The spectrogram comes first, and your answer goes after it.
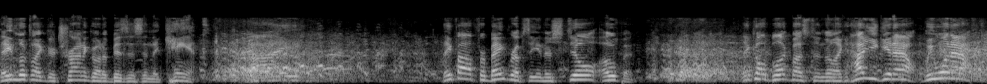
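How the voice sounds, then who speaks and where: Over noticeable background noise, a man speaks at a moderate pace. His voice is high-pitched with lively intonation. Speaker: stand-up comedian. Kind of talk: stand-up comedy storytelling to a live audience. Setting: live theater with audience.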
